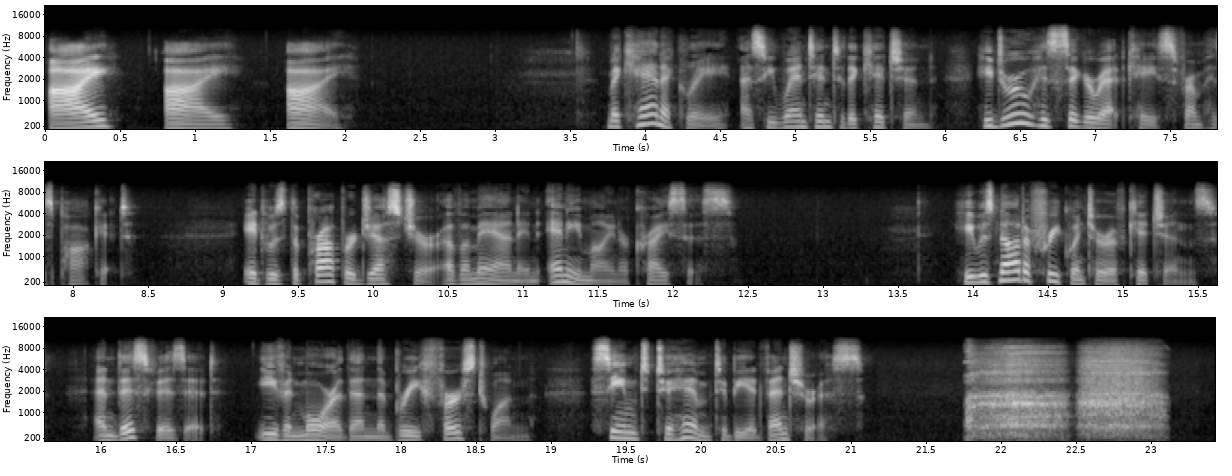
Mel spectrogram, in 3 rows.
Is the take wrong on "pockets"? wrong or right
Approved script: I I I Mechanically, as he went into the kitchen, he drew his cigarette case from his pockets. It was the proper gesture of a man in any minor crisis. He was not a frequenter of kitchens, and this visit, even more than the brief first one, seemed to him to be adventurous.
wrong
